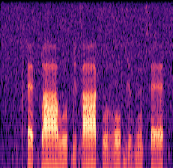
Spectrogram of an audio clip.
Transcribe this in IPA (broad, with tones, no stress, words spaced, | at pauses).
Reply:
pʰɛ˨ ɡ͡baː˨βʊ˦ ɓɪ˦ɡaː˨˦kʊ˨ ɣo˦ ɡɪ˨vũ˦ tʰɛ˨˦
